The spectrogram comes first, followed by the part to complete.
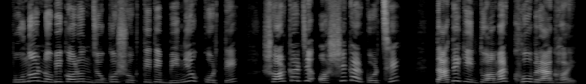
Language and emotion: Bengali, angry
